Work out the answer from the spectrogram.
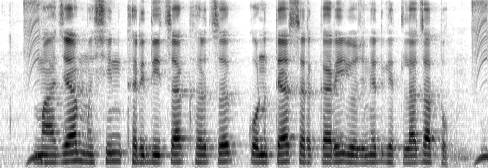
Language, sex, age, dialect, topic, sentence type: Marathi, male, 41-45, Standard Marathi, agriculture, question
